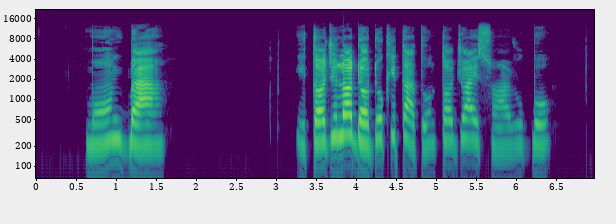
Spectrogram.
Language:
Yoruba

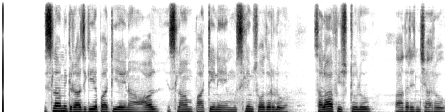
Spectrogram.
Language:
Telugu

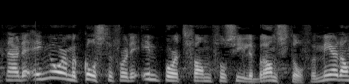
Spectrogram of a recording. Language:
Dutch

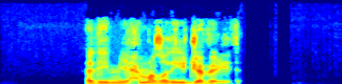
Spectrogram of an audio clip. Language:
Kabyle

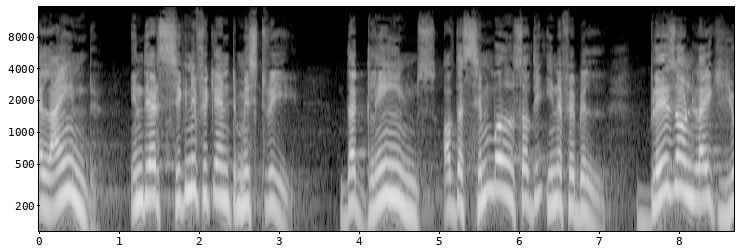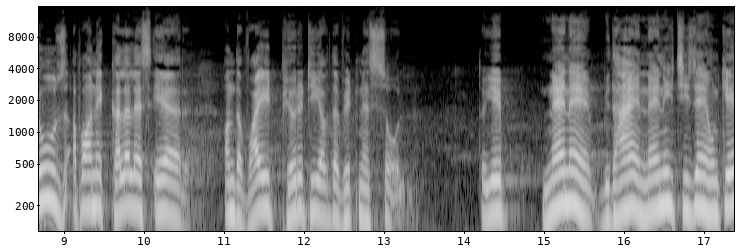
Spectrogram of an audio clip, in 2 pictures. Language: Hindi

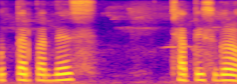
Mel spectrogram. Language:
Santali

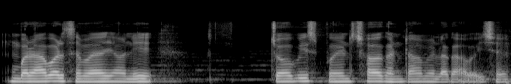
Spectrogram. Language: Maithili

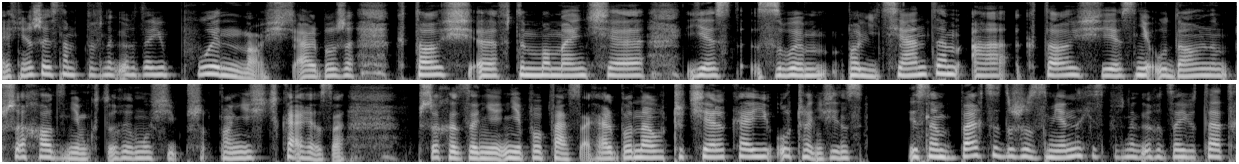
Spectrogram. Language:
Polish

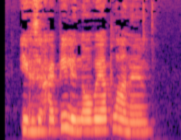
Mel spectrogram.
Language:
Belarusian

